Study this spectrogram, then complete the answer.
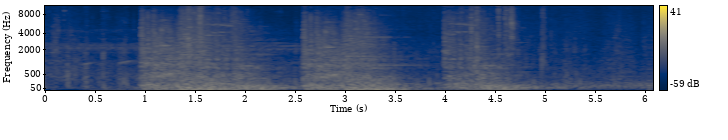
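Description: Chests burst open with a bright chime.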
